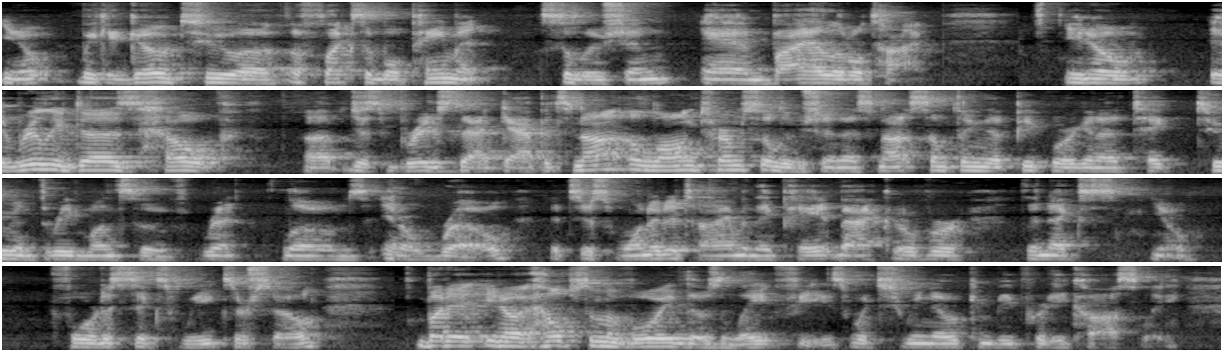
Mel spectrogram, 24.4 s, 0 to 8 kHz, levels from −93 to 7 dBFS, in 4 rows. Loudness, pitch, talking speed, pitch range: -16 LUFS, 130 Hz, 225 wpm, 125-145 Hz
